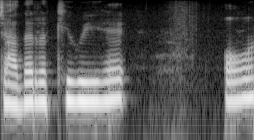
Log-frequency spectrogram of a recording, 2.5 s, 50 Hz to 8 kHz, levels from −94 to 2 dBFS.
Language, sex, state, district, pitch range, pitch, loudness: Hindi, female, Chhattisgarh, Korba, 200-220 Hz, 205 Hz, -12 LUFS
